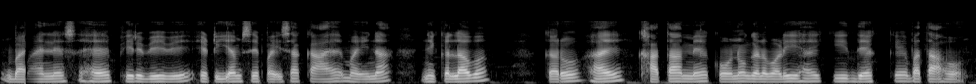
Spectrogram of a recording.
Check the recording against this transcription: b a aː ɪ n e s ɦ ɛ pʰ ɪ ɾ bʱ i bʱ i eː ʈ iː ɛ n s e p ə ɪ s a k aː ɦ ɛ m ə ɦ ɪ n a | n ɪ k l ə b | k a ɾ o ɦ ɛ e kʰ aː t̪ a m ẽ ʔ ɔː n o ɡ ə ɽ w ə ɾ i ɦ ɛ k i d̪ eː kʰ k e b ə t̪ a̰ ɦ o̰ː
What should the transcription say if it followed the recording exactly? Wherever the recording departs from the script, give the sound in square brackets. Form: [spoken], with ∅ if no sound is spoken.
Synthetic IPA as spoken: b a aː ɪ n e s ɦ ɛ pʰ ɪ ɾ bʱ i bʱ i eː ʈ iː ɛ [m] s e p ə ɪ s a k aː ɦ ɛ m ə ɦ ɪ n a | n ɪ k l ə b | k [ə] ɾ o ɦ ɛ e kʰ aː t̪ a m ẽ [k] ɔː n o ɡ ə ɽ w ə [ɽ] i ɦ ɛ k i d̪ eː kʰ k e b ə t̪ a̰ ɦ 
